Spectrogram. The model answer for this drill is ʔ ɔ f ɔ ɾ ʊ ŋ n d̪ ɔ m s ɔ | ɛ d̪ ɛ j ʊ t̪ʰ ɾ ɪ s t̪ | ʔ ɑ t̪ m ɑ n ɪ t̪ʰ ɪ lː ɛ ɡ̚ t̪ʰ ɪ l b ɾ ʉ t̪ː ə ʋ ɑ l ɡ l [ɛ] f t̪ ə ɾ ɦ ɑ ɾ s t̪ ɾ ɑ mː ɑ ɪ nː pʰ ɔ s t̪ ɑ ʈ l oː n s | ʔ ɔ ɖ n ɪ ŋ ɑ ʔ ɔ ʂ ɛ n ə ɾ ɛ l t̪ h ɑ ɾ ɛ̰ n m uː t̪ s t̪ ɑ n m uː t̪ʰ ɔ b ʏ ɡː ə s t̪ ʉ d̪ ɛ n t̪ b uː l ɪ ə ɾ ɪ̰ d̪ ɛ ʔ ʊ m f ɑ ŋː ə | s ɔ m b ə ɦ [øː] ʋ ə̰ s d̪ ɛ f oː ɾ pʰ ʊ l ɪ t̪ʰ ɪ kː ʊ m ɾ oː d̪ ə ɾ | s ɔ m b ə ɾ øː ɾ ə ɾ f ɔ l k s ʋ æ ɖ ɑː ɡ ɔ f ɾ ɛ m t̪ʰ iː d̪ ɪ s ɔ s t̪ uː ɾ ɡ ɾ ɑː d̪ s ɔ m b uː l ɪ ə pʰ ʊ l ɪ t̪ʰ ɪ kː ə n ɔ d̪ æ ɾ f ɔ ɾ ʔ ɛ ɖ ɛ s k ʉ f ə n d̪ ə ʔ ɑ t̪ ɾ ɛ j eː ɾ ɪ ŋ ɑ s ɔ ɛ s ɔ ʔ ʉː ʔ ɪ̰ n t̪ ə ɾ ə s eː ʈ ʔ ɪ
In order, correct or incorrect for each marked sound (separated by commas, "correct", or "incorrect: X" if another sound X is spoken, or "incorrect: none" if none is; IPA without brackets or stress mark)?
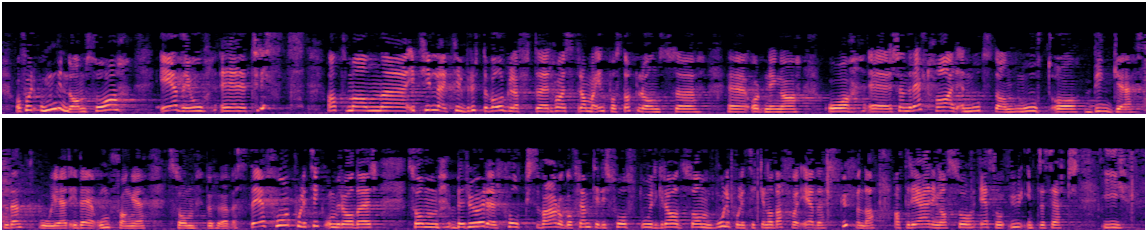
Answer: incorrect: œ, correct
